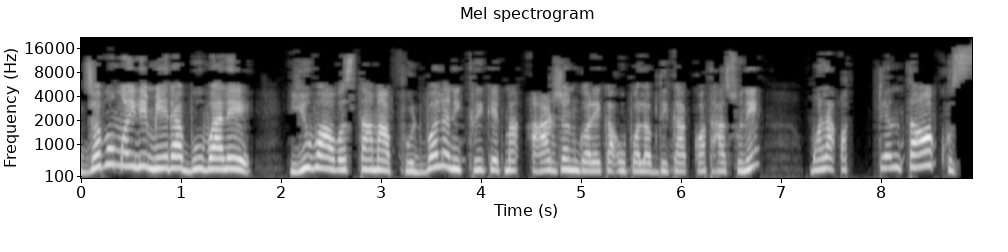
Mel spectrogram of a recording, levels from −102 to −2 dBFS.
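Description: Throughout the speech, the sound rings and smears. Quiet detail washes into a hiss that rises and falls with the voice. Nothing reaches above 18.8 kHz. The cause is likely WMA compression. This transform codec codes the audio in long blocks. Its quantisation noise therefore spreads over tens of milliseconds around each sound, and weak spectral lines are dropped to zero. The heavy damage points to a low bitrate, around 32 kbps.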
